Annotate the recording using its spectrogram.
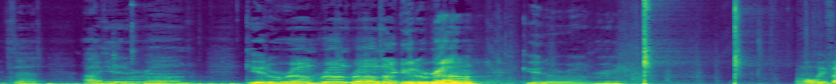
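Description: A man's voice singing a wordless tune in long held notes that step up and down in pitch, followed near the end by two sharp clicks about a second apart.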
